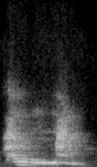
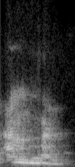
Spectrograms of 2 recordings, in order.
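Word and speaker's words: أم: Nah ketika wakaf, mendapati bentuknya seperti ini di dalam matan aman, maka ketika wakaf bacanya am, jangan aman, ya, karena dia sudah beda kalimat, beda kalimat, bisa wakaf.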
